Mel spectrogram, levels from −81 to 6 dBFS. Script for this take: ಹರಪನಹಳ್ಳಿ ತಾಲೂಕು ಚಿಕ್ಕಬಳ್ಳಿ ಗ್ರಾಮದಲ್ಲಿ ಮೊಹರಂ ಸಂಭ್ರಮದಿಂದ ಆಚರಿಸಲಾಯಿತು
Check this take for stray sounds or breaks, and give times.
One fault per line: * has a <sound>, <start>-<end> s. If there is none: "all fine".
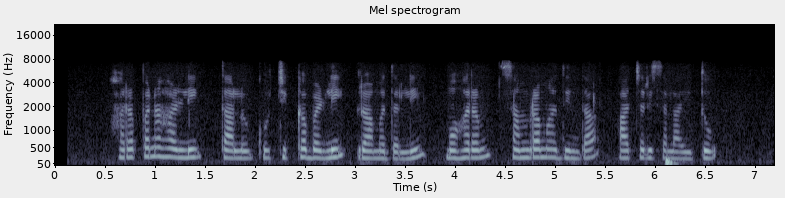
all fine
